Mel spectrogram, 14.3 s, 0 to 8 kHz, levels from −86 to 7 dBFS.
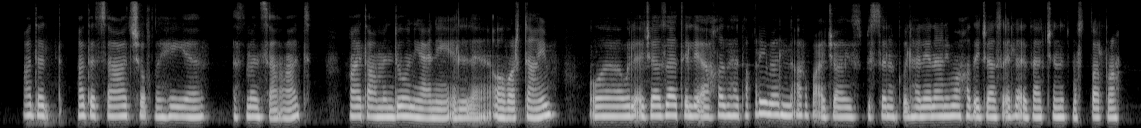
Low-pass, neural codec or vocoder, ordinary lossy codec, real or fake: none; none; none; real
